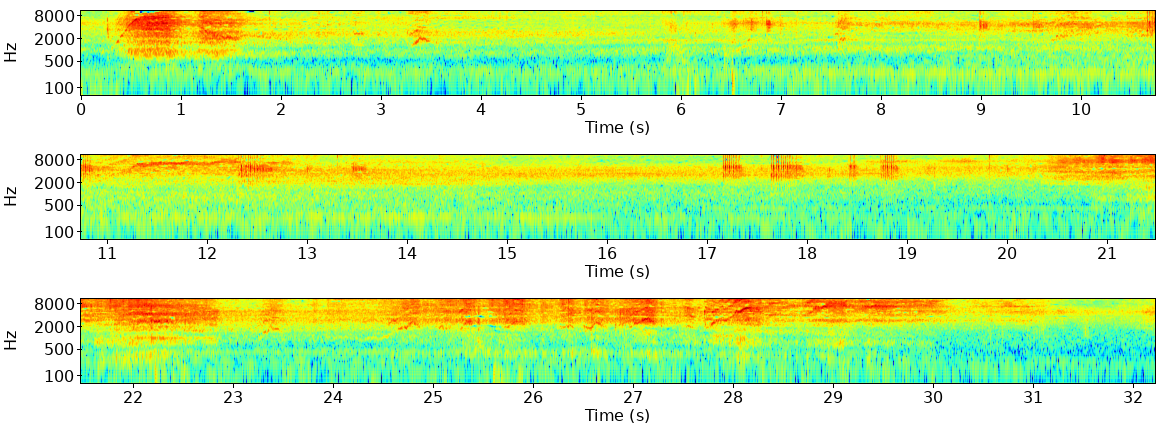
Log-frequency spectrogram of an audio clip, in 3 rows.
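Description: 1/10-scale electric RC monster truck running on a 2S battery, its motor whining in bursts as it accelerates and lets off, with its tyres on asphalt and then grass. The loudest bursts come right at the start and again about 22 seconds in.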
